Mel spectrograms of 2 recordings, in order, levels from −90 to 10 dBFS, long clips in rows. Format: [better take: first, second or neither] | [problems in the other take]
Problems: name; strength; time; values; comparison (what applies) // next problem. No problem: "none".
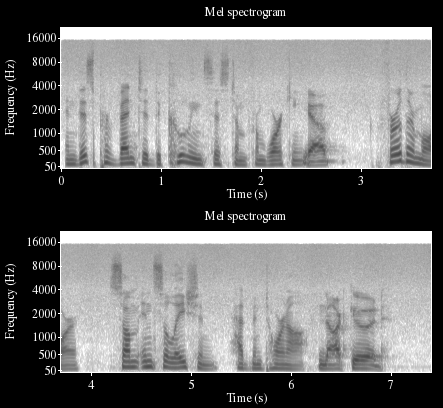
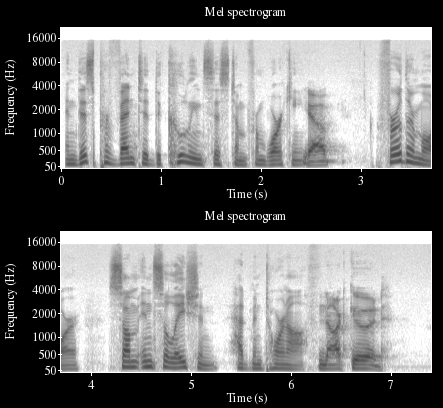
second | hiss; loud; throughout; 7 dB below the speech; faint in the second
